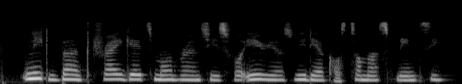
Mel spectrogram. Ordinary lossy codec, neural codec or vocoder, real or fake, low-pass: MP3, 48 kbps; codec, 16 kHz, 0.5 kbps, X-Codec, WavLM features, trained on Multilingual LibriSpeech; fake; 7.2 kHz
